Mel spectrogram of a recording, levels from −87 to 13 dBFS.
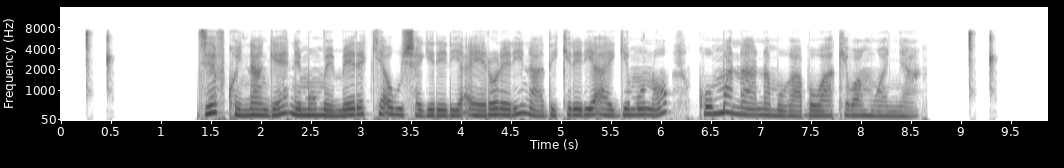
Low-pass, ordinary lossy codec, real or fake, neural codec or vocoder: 7.2 kHz; none; real; none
